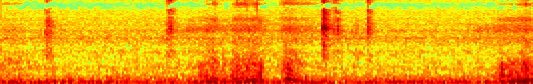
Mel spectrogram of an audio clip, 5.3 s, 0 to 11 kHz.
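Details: Quiet snoring from Lulu, a sleeping 15-year-old Boston Terrier, heard as soft, faint rattling breaths near the middle and end, under a low steady hum with a few light clicks.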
